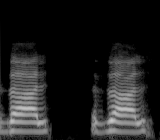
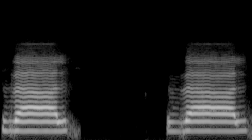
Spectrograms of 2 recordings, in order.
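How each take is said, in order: First: जाल said thick and heavy, the wrong way; heavy zaal demo. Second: जाल said softly and thin, the right way; soft thin zaal. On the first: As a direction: make जाल sound fat and heavy. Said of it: "जैसे जाल ... इस तरह नहीं पढ़ना". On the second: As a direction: ease into जाल gently. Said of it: "नरमी से पढ़ना है". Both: Shown as a demonstration.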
